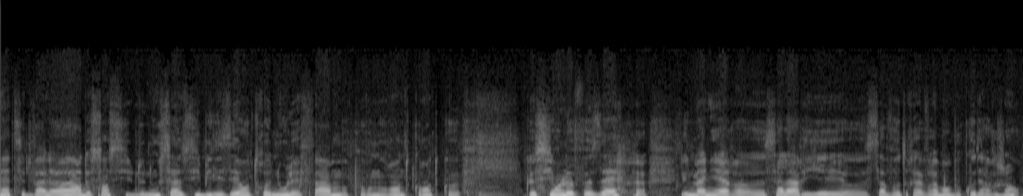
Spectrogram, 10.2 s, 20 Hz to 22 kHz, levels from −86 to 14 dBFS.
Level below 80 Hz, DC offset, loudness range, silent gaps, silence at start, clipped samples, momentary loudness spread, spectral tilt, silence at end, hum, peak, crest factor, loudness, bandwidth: -64 dBFS; under 0.1%; 2 LU; none; 0 s; under 0.1%; 11 LU; -6.5 dB/octave; 0.05 s; none; -10 dBFS; 16 dB; -26 LUFS; 13 kHz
